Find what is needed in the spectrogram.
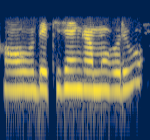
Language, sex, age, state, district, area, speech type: Odia, female, 18-30, Odisha, Jagatsinghpur, rural, conversation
